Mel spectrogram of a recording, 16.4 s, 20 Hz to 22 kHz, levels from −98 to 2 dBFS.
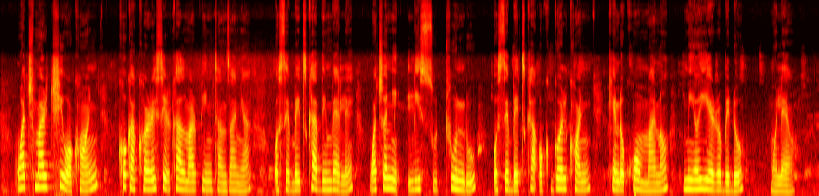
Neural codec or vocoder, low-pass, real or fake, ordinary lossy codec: none; none; real; none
